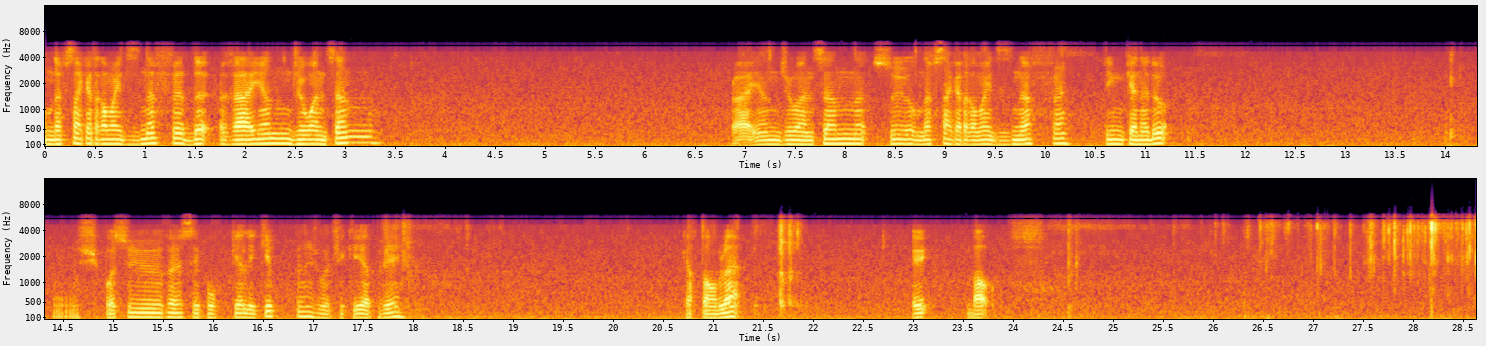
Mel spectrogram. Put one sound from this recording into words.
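Stiff cards slide and rustle against each other between fingers.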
